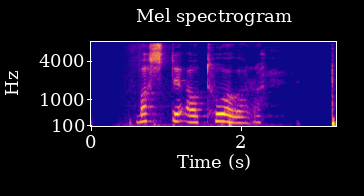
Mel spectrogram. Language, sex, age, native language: Icelandic, male, 10, Icelandic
